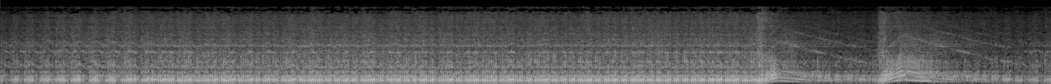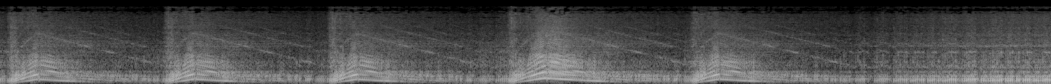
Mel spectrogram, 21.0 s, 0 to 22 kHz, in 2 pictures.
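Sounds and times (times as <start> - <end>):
motorcycle engine revving: 0.0 - 21.0.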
